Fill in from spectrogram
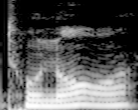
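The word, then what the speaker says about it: Thonon: Und ähm, als dritte Partie auf dem Spielplan steht dann Anfang Mai EFL Heimspiel gegen die, wie ich mir von äh, vom Centre Français habe sagen lassen, Tonon, werden die guten ausgesprochen, Tonon Black Panthers.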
